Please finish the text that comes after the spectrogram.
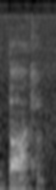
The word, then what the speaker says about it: barking: this is important and you've got two syllables in the word one is always a much stronger than the others if you have two syllables in a word yeah it's bar King wait a Japanese accent you would probably say well you weren't you'd say both the same amount of stress so Japanese accent Oh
